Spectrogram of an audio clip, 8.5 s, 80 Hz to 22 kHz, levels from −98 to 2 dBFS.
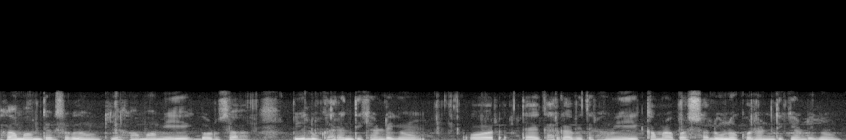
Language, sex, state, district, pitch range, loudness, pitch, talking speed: Hindi, male, Uttarakhand, Tehri Garhwal, 110-120 Hz, -19 LUFS, 115 Hz, 205 wpm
